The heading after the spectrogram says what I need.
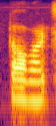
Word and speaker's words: toward: Okay, I start getting sucked towards it. Okay, one more time. Um, so you don't need to focus as much on that that tour. So it's toward So it's nice and quick.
